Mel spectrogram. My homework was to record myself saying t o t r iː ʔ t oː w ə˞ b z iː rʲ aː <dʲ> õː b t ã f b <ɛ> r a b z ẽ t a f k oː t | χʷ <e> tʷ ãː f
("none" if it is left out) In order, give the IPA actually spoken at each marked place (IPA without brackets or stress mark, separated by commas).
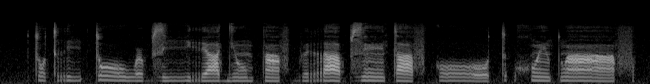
dʲ, ʏ, ẽ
